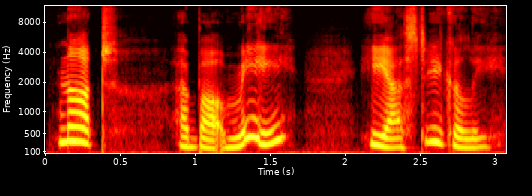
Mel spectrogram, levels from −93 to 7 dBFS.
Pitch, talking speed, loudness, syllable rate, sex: 255 Hz, 100 wpm, -18 LUFS, 4.2 syllables/s, female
